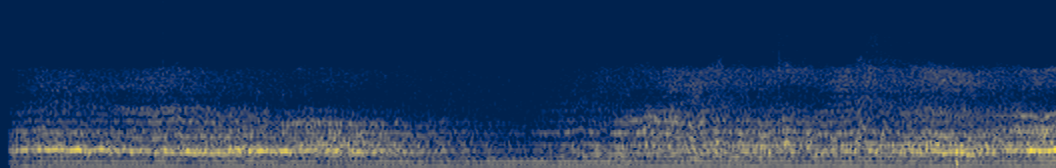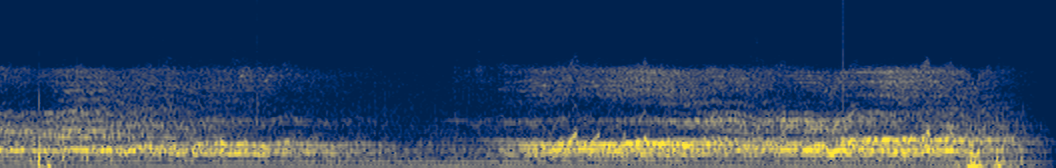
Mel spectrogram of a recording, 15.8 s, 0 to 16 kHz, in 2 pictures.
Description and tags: Wobble Choir 1
Found on an old Tascam 244 tape, fuzzy choir sounds. Possibly recorded from a knackered Echoplex tape, I can't recall.
tape, found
